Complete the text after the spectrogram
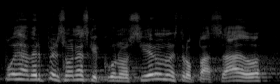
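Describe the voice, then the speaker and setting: A man preaches a sermon in a high, light voice. He talks conversationally and acts out the quotes with animation. The sound rings with the long reverb of a large hall. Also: moderate pace, darkish tone. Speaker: pastor.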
